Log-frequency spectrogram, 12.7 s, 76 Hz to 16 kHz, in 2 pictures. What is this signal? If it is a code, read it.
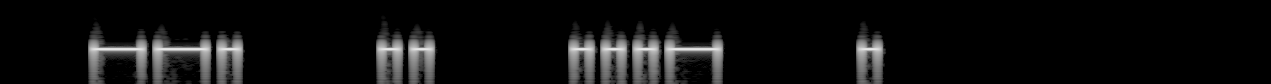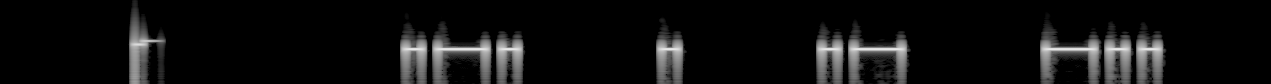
Morse code, heard as a keyed tone, about 15 wpm, spaced as for 9 wpm, 700 Hz. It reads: GIVE READ
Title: 3x Character Spacing - Top 200 Words - 15wpm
